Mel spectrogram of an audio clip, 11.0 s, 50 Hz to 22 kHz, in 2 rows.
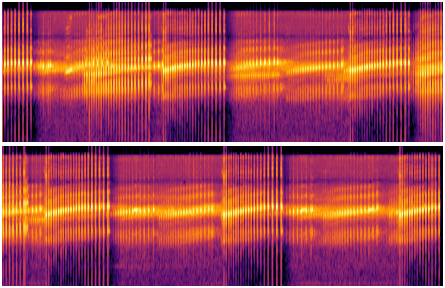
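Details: Western chorus frogs (Pseudacris triseriata) singing during the 2010 mating season give repeated rising, creaking trills, like a fingernail run along a comb.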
